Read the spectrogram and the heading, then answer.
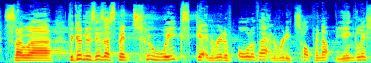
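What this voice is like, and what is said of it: English accent. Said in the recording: “my homeland of England... I talk at my funny accent... I've picked up some Americanisms”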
